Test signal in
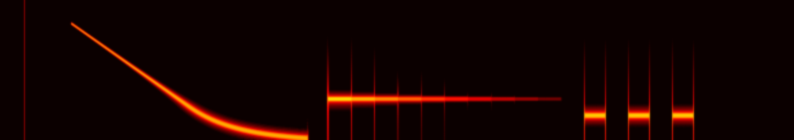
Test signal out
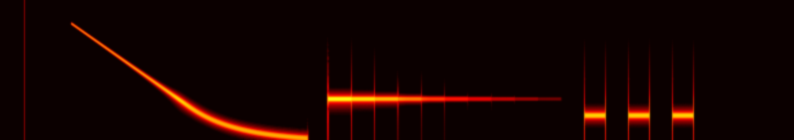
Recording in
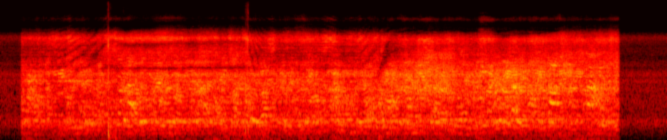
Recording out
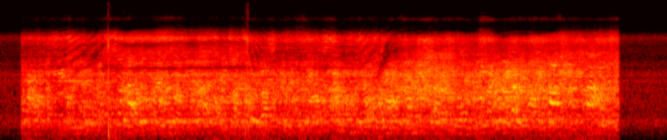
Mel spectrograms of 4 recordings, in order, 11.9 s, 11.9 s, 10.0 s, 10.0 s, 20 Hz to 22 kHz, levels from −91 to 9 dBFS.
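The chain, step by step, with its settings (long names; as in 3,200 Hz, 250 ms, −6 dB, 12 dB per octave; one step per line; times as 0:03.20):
dynamic equaliser 1,200 Hz, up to +7 dB, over −45 dBFS, Q 2.2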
